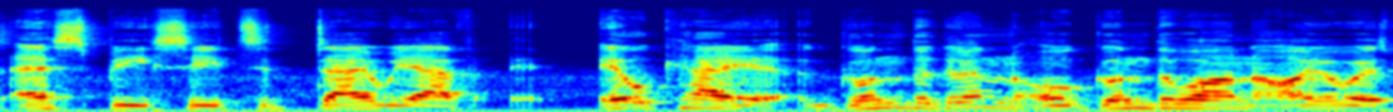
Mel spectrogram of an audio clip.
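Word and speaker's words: Gündoğan: today we have ilkay gundagon or gundam one i always pronounce that i've always used to pronounce his gondola but apparently the g isn't silent so yeah um celebrating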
